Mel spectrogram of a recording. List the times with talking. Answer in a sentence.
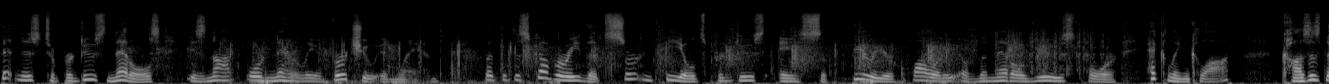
You can hear the talking from 0.0 to 13.2 s.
